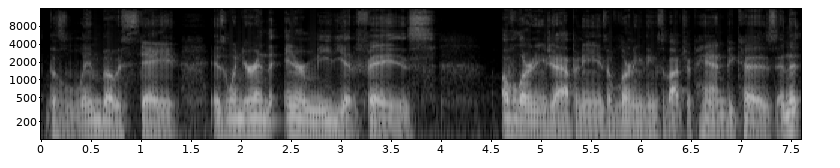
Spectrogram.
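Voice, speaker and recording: A young man from Chicago with a Midwestern American accent, talking casually to a close camera in a small bedroom and rambling with lots of fillers. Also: on the low side. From Chicago, USA. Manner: rambling, heavy "like" and "you know" fillers. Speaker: vlogger. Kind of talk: casual talking-head monologue. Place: small bedroom in an apartment, indoors.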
